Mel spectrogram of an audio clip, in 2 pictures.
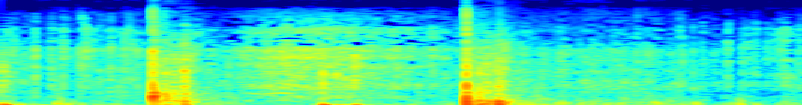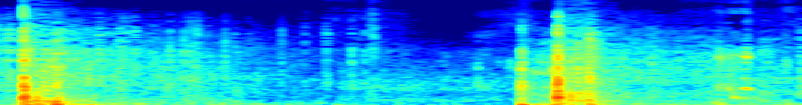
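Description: Aerial firework shells bursting overhead: about six sharp bangs, each trailing off in echo, with a lull before two bangs in quick succession near the end.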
